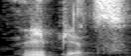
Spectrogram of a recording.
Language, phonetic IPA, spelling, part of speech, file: Polish, [ˈlʲipʲjɛt͡s], lipiec, noun, Pl-lipiec.ogg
